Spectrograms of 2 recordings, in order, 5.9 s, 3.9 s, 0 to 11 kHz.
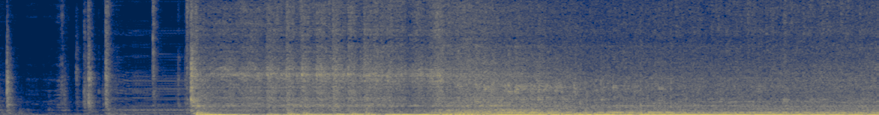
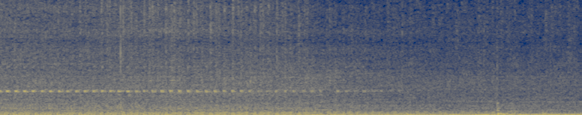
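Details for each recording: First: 1989 Range Rover Vogue SE V8 after broken exhaust manifold studs were repaired and the head removed and refitted: short crank, catches at once, settles to a steady low idle with no ticking or exhaust blow; alternator belt shredded, alternator light on. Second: 1989 Range Rover Vogue SE V8 after cylinder head refit, cooling system disconnected, idling: rough puffing exhaust blow on the other side; something dry beneath, probably power steering; alternator belt shredded.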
